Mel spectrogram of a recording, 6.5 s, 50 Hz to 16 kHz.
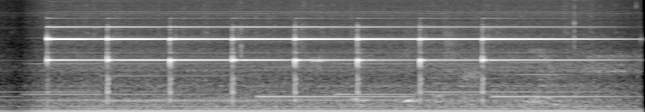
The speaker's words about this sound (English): Most of you are familiar with the time and temperature clock. And that's an English clock that sits on my headboard. Let me see if it's 8 o'clock yet. 8 Yep, it is. Let me just touch it quickly. The Autochron, 8 o'clock.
